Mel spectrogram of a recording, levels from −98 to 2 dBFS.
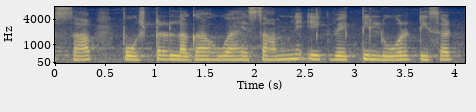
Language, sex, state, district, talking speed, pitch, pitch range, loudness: Hindi, female, Uttar Pradesh, Shamli, 160 wpm, 200 Hz, 200-210 Hz, -15 LUFS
